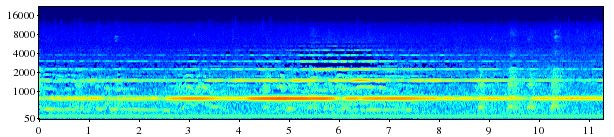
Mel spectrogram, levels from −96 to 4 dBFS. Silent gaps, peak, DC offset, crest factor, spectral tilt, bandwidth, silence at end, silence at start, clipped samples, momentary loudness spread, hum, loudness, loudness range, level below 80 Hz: none; -12 dBFS; under 0.1%; 12 dB; -4.5 dB/octave; 8.4 kHz; 0 s; 0 s; under 0.1%; 16 LU; none; -25 LUFS; 9 LU; -74 dBFS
